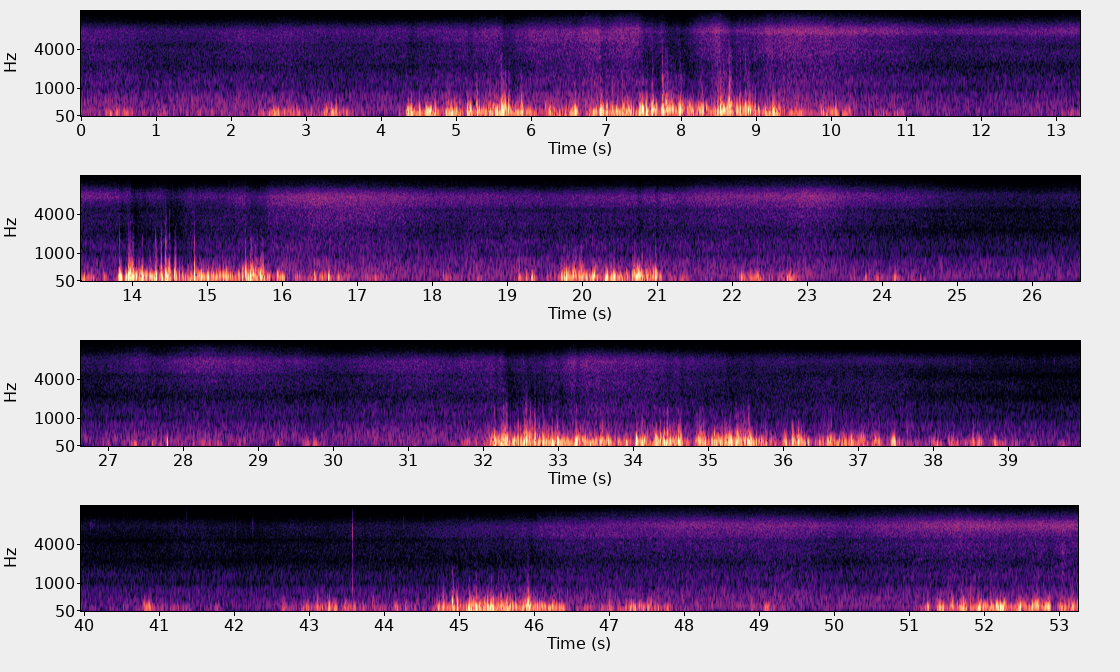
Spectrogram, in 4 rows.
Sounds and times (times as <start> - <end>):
Rustling leaves: 0.0 - 53.2.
